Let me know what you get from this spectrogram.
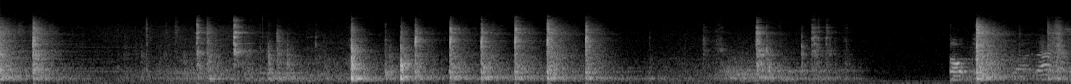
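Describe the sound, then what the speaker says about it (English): Sharp metallic taps come in uneven bursts, a bolt being knocked through a hole, with a pause and then a few more hits. "all I'm doing now is getting my bolt, and I'm tapping it through like so"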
